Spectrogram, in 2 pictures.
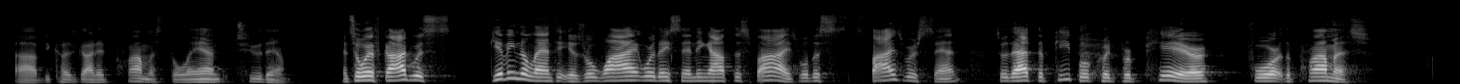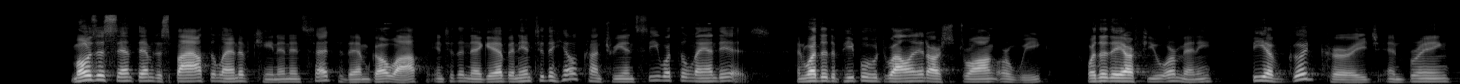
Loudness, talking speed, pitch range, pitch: -25 LUFS, 195 wpm, 130-170 Hz, 150 Hz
